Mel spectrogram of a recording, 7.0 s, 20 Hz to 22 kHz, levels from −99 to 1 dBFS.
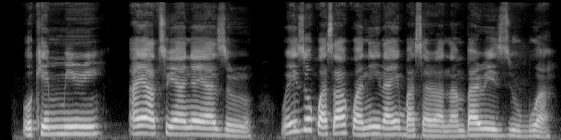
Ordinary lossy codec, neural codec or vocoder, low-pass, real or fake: none; none; none; real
